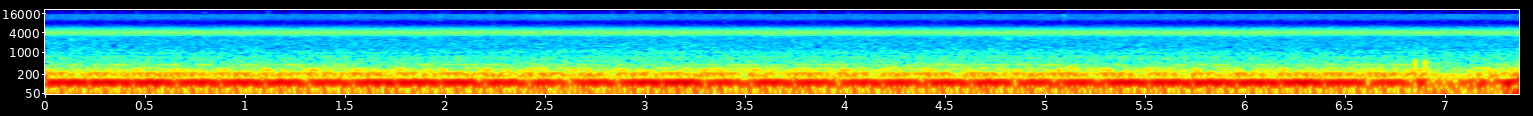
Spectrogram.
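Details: 1995 Chevrolet C1500 350 TBI V8 with a steady but slightly uneven, lumpy idle; misfire persists after new plugs, wires, cap, rotor, EGR valve and coolant temp sensor, cause not pinned down.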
